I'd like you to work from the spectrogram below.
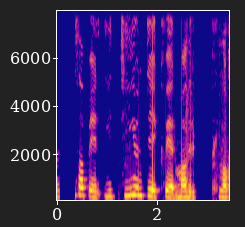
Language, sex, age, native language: Icelandic, female, 12, Icelandic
